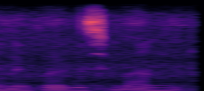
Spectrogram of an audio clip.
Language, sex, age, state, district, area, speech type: Assamese, female, 30-45, Assam, Darrang, rural, spontaneous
